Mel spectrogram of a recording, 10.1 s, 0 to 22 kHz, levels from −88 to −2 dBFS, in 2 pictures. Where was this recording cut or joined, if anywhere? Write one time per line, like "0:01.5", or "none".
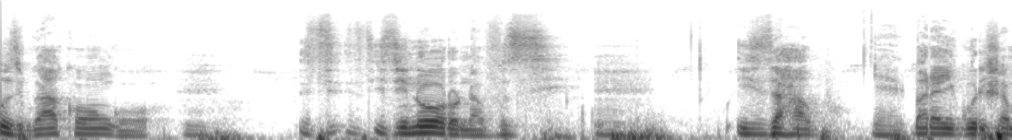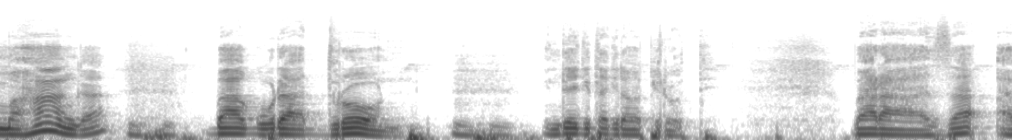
none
